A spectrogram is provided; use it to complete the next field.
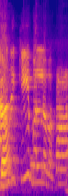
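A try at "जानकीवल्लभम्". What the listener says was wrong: It is not Vallavam. It is Vallabham. Bha. Vallabham. Vallabhan means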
